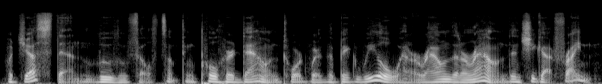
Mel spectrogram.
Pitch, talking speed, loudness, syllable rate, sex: 115 Hz, 220 wpm, -18 LUFS, 5.5 syllables/s, male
